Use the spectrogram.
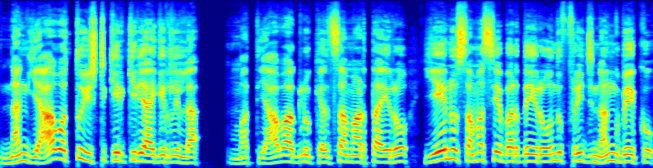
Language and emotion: Kannada, angry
